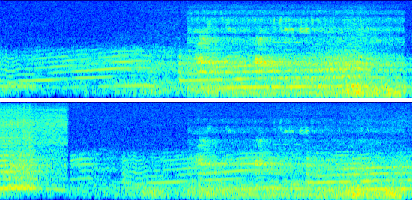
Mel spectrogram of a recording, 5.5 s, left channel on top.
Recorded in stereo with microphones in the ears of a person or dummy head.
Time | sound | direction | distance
2.5 | a dog barking | 35° left (ahead or behind) | ?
